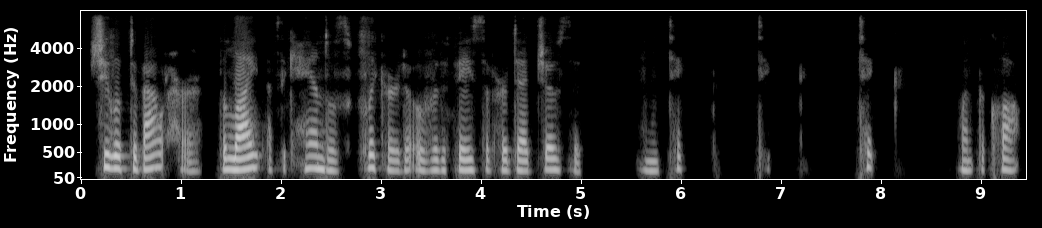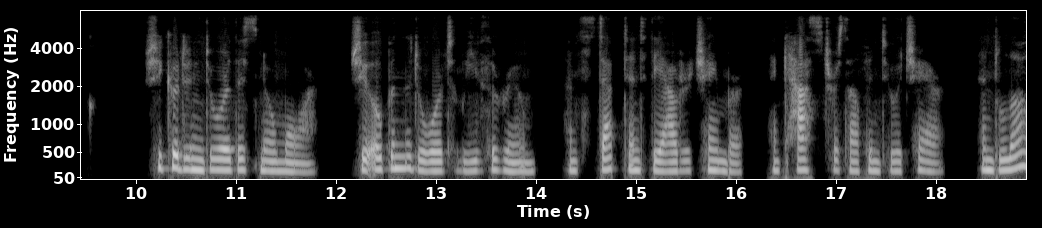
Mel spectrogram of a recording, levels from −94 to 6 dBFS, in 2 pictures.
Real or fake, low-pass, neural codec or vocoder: real; 7.2 kHz; none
